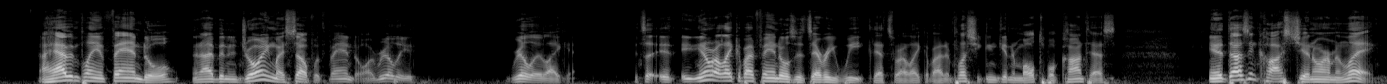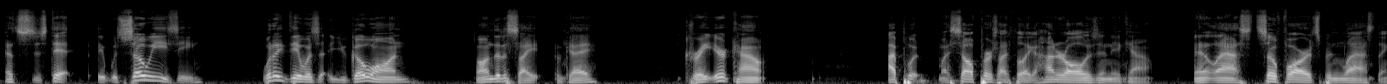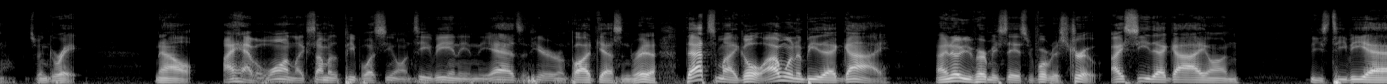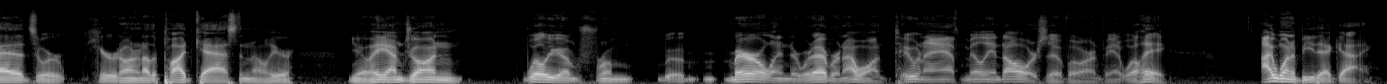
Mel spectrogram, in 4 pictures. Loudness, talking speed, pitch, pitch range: -21 LUFS, 200 wpm, 100 Hz, 90-115 Hz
